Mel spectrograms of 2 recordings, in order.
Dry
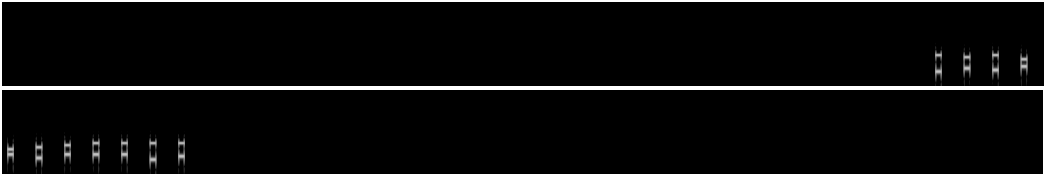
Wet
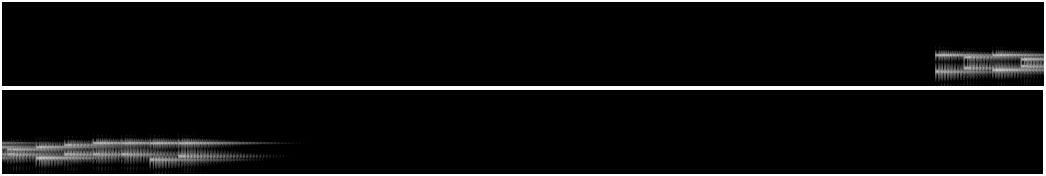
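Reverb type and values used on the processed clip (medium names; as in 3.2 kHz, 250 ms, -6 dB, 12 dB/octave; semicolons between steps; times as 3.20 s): spring tank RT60 1.3 s, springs 32 ms, chirp 25 ms, DRR -6.5 dB; trim -5.5 dB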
